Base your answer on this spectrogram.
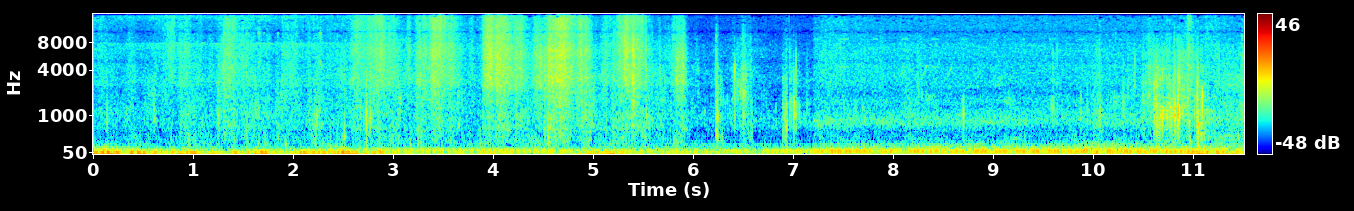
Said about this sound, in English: looking at a wild turkey. And it's running.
